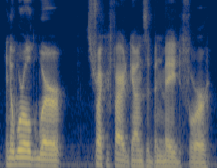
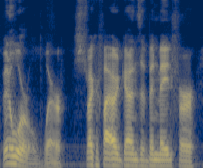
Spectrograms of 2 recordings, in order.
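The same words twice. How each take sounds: First: Slow dramatic trailer narrator; movie trailer voice. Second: Said in the usual way. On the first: Shown as a demonstration. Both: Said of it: "sounded like a, like a movie trailer".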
